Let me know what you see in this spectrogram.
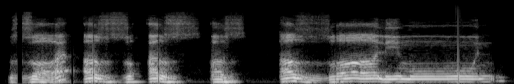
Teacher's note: Dia keluar sedikit nafas, tetapi pada masa sama dia berlaku getaran, ya, pada bahagian peti suara. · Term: huruf za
